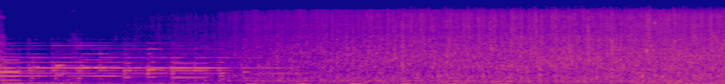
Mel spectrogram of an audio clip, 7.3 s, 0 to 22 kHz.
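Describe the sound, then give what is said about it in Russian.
Water jets spout from holes in the lids of several hundred clay jars used as fountains, 365 Korean condiment jars from about 30 cm to one metre across, splashing and rushing steadily in a dense continuous spatter that builds after a brief moment of faint tonal voices at the start. “из которых, как из фонтана, бьют струи воды.”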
